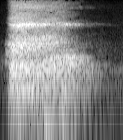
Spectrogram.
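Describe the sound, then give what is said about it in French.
Forceful exhale during a breathing exercise, blown hard while bending forward after a slow inhale: one loud, breathy rush that starts abruptly, holds, then fades over about a second. “à la fin de l'inspiration, tu vas souffler fort en te penchant en avant.”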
